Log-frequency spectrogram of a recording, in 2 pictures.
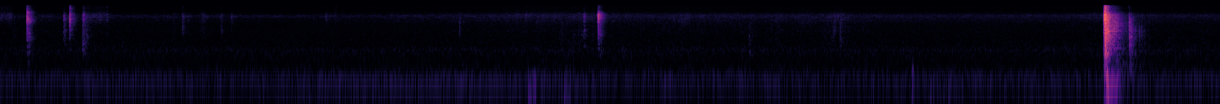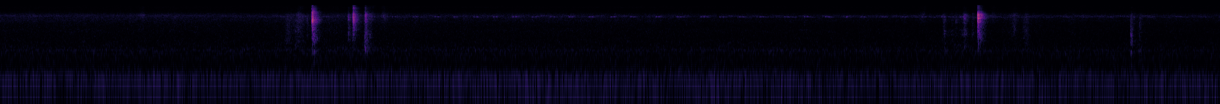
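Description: A single sharp airgun shot about halfway through, a Beeman pointed pellet fired into a thin aluminium car A/C condenser, with a short tail after the crack. A few faint clicks come before and after it, over a steady low hum.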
